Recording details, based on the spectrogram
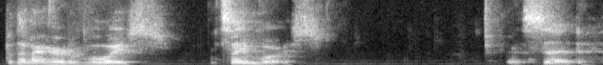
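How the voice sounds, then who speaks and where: Young guy rambling through a story, kinda low and gravelly, roomy echo. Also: slow. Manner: chatty, rambling with fillers, animated when quoting himself. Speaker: co-host of a faith channel. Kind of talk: casual personal storytelling. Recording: echoey room.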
